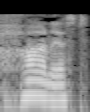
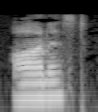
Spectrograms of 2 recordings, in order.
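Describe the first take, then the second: First: The word begins with an audible H sound. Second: The word begins with a throat closure, no H. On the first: The speaker calls it wrong. "you don't say honest" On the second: The speaker calls it right. "you do close the throat at the beginning of the word honest"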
